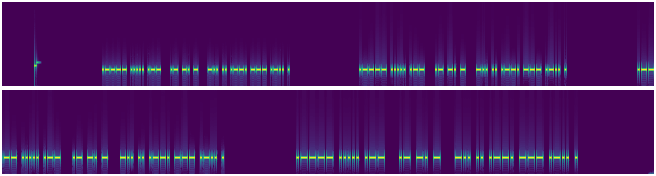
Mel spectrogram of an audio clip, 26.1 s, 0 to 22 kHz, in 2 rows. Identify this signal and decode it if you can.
Morse code, heard as a keyed tone, about 35 wpm, 700 Hz. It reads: 15W ANT DIPOLE 15W ANT DIPOLE 15W ANT DIPOLE 15W ANT DIPOLE
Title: Speed-Racing Common QSO Phrases - 28wpm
